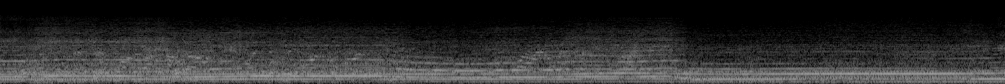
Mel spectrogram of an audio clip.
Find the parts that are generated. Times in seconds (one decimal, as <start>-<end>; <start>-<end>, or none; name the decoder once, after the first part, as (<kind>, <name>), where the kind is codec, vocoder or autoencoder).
0.0-3.5 (autoencoder, DAC-VAE); 5.6-8.2; 8.7-10.1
